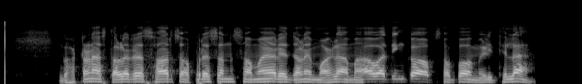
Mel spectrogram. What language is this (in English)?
Odia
